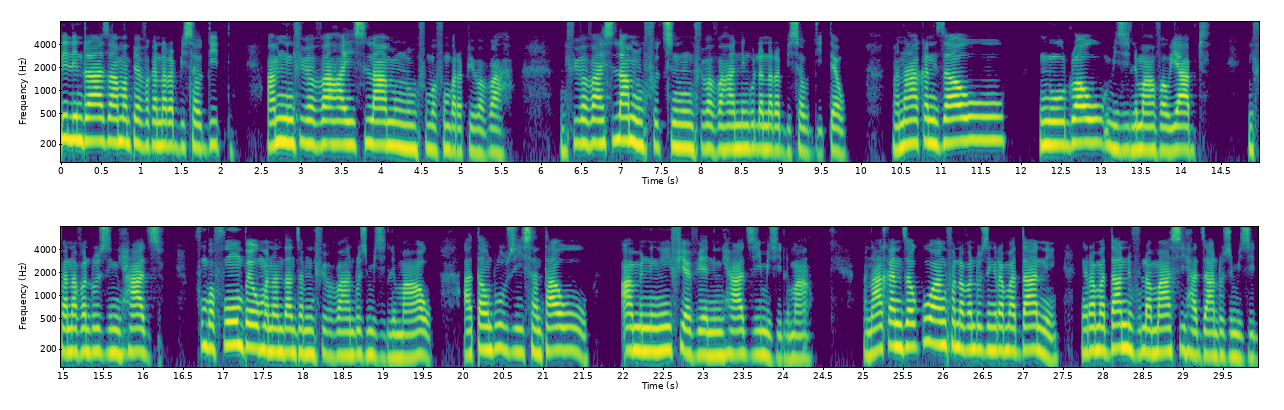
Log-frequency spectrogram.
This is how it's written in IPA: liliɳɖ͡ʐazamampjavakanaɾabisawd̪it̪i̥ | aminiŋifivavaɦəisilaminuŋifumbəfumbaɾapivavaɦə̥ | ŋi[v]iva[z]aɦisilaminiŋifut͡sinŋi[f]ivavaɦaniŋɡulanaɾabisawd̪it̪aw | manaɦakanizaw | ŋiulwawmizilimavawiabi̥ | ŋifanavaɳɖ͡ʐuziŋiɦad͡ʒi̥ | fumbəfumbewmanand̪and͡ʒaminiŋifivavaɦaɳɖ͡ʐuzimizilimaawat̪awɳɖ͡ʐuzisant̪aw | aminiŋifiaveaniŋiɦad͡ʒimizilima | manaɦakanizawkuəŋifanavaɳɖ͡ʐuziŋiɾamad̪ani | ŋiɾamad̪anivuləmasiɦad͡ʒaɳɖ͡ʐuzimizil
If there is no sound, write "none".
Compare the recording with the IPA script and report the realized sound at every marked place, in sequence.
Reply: f, v, f

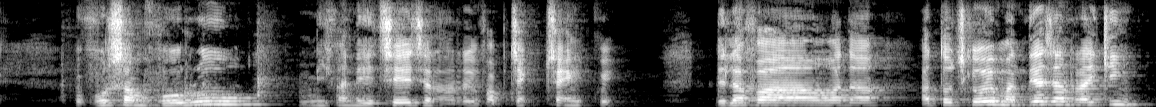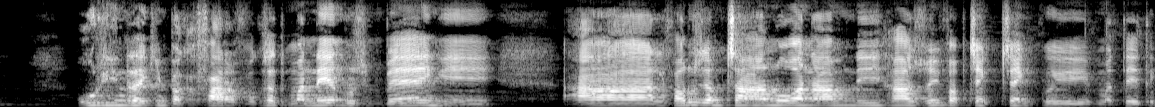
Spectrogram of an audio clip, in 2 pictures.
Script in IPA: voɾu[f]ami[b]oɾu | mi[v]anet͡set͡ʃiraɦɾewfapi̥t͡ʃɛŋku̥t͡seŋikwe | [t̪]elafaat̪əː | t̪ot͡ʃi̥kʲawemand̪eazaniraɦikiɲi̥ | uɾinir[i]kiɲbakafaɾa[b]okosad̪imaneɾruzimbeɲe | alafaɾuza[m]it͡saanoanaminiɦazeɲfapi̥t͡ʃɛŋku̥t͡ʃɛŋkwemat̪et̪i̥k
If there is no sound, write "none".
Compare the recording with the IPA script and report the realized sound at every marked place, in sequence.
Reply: s, v, f, d̪, a, v, m

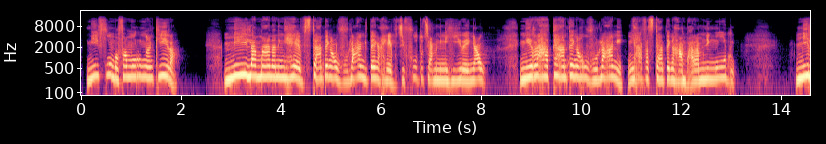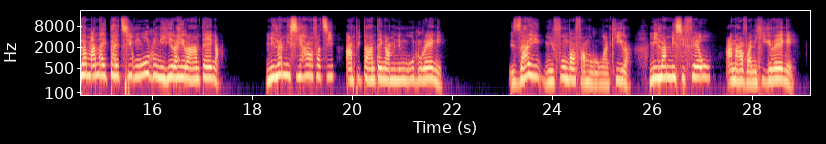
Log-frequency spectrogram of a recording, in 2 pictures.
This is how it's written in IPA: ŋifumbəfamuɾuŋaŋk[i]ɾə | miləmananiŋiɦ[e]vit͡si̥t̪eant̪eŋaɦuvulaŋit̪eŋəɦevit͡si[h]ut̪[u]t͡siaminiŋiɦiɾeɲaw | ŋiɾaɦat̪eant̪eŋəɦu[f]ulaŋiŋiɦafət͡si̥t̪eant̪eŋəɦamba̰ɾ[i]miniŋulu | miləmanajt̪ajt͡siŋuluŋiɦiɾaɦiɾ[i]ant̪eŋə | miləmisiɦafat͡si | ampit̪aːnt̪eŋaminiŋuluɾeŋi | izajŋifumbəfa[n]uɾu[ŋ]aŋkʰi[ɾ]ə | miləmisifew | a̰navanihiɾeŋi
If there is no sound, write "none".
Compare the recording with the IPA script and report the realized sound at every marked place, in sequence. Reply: i, e, f, u, v, a, a, m, ŋ, ɾ

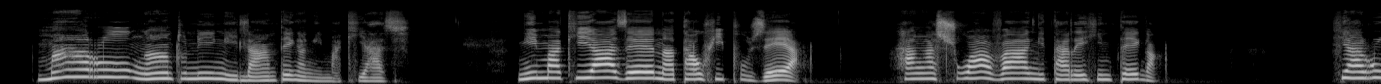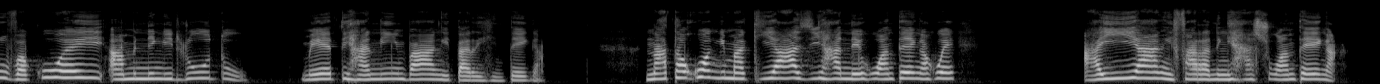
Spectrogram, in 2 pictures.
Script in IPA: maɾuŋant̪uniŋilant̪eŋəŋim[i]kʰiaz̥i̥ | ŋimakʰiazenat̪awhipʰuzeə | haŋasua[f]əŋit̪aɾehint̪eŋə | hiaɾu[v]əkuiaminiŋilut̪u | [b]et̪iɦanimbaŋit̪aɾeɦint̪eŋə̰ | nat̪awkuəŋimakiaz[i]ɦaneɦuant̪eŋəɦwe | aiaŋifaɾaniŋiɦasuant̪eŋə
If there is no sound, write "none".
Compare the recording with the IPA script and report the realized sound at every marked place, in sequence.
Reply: a, v, v, m, i

